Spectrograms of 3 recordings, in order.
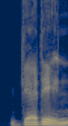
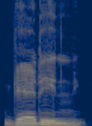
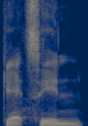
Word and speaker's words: get in: So get in is usually pronounced with a flap T in American English. So it sounds like a D. You know, it's like get in, rather than gets in, as in British English.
